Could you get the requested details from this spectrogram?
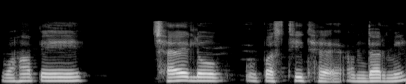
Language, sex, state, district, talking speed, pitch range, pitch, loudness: Hindi, male, Chhattisgarh, Rajnandgaon, 120 wpm, 155-180 Hz, 170 Hz, -16 LUFS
